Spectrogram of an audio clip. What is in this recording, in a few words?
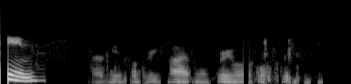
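Police District Dispatch; Raleigh; Northeast; wake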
